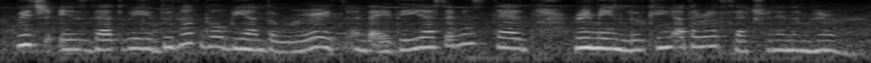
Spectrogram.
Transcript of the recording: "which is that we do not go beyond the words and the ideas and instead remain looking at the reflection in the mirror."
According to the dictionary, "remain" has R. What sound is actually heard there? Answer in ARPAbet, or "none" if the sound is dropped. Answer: R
